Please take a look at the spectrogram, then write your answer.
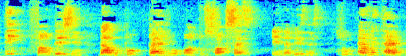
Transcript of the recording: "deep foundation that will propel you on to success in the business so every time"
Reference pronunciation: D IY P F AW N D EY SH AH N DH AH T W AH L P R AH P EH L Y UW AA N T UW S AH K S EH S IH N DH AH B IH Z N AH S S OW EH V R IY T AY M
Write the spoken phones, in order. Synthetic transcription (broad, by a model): D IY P F AW N D EY SH AH N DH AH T W AH L P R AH P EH Y UW AA N T UW S AH K S EH S IH N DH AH B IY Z N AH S S OW EH V R IY T AY M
